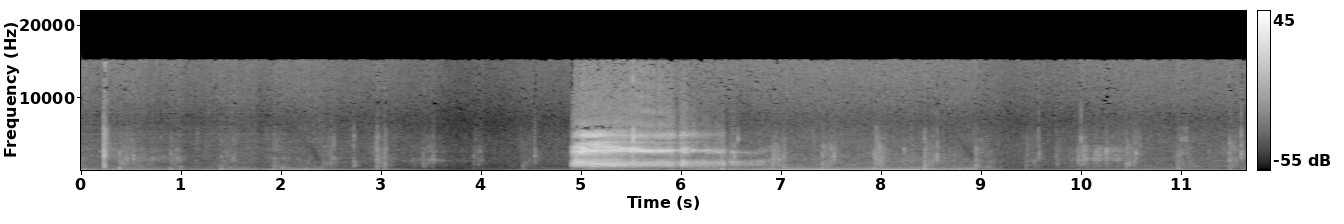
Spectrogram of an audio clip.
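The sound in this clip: Footsteps of someone walking outdoors, a steady run of soft, regular steps continuing throughout, with a louder, broad rushing burst of noise around the middle that briefly rises over them.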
